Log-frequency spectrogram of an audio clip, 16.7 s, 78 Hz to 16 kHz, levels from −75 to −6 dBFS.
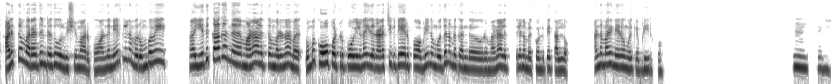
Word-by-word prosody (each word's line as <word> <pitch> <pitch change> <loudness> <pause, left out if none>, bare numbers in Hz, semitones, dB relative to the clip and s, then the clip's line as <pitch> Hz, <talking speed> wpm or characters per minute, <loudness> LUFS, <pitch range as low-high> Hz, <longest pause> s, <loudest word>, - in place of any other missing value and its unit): அழுத்தம் 310 +8 +2
வரதுன்றது 260 0 +2
ஒரு 230 - +2
விஷயமா 225 -1 -2
இருக்கும். 190 +1 -5
அந்த 210 +2 -2
நேரத்தில 335 +7 -3
நம்ப 255 -7 +1
ரொம்பவே 300 +7 +1 0.6
அ - - +1 0.2
எதுக்காக 380 +5 +4
அந்த 345 -5 -2 0.3
மன 235 - +3
அழுத்தம் 265 -3 -1
வருன்னா 240 +4 0
நம்ம 220 -3 +2 0.2
ரொம்ப 240 +9 0
கோவப்பட்டுருப்போம். 260 -5 +4
இல்லன்னா 235 +3 +1
இத 245 - +3
நினைச்சிக்கிட்டே 250 +4 +1
இருப்போம், 235 -2 -1
அப்பிடினும்போது 245 +3 -1
நம்மளுக்கு 240 -5 -2
அந்த 210 -1 -3 0.2
ஒரு 190 0 -3
மன 220 +5 0
அழுத்தத்தில 230 +1 -4
நம்மள 200 -3 -2
கொண்டு 200 0 -3
போய் 210 -1 -4
தள்ளும். 190 -1 -2 0.5
அந்தமாரி 270 +3 0
நேரம் 235 -1 +1
உங்களுக்கு 200 -2 -3
எப்படி 200 +2 -4
இருக்கும்? 180 -1 -12 2.7
ம். 225 -2 -1 0.2
சரி. 205 -1 -9
235 Hz, 140 wpm, -24 LUFS, 215-275 Hz, 2.7 s, எதுக்காக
